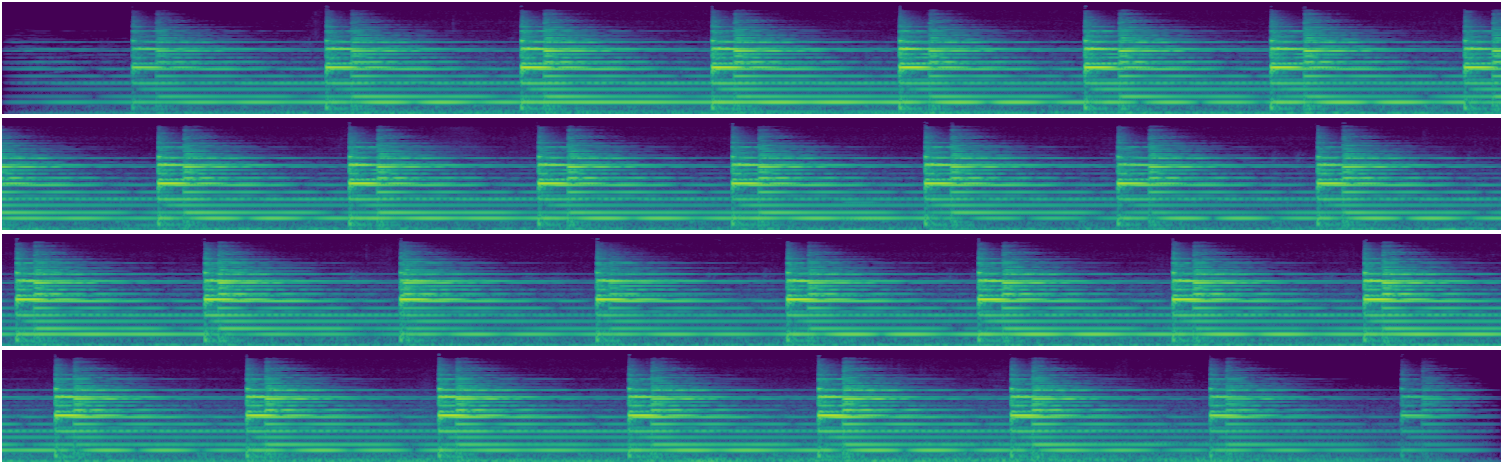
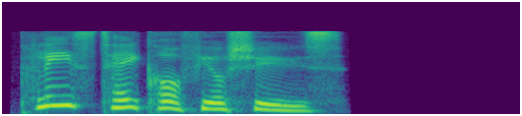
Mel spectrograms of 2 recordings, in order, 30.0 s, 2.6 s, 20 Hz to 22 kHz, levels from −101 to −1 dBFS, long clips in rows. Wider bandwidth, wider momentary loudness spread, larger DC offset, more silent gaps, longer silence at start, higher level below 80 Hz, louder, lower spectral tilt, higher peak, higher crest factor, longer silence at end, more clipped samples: first, 15 kHz vs 7.8 kHz; first, 16 LU vs 7 LU; neither; neither; first, 0.25 s vs 0.1 s; first, -46 dBFS vs -60 dBFS; about the same, -16 LUFS vs -18 LUFS; second, -0.5 dB/octave vs -4 dB/octave; first, -2 dBFS vs -6 dBFS; about the same, 18 dB vs 14 dB; second, 0.15 s vs 0.9 s; neither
